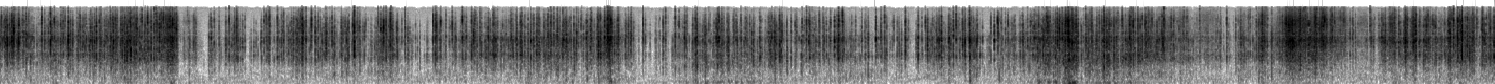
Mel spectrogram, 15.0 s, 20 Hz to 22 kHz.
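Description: Fingertips rub, press and crinkle a thin, glossy green-and-white plastic carrier bag with a panda print, lying flat and empty. The result is a continuous, bright crinkling and crackling that stays mostly in the high range, with little low end, and rises and falls over about 15 seconds, with brief quieter dips along the way.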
